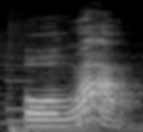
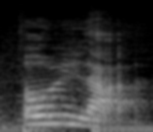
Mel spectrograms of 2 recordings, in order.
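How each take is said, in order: First: It is said with a native Brazilian accent. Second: It is said with a gringo English-speaker accent.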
